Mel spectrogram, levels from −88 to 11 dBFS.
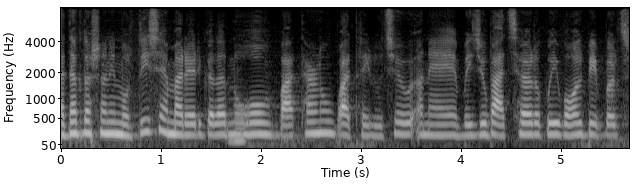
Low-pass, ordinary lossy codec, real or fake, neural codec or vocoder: none; none; fake; codec, 16 kHz, 0.5 kbps, X-Codec, HuBERT features, trained on LibriSpeech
